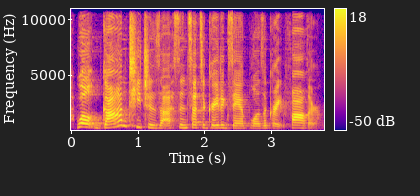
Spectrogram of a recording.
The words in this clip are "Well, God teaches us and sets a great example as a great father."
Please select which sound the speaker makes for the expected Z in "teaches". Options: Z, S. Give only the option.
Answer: Z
